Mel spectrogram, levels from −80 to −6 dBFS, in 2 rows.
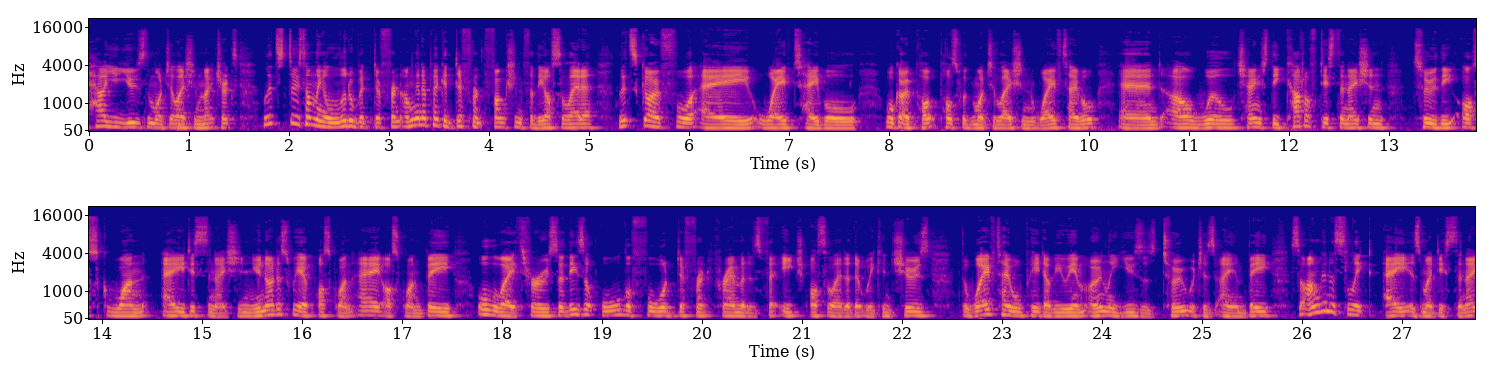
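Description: Nothing in the audio points to a technical fault at any point, with no audible defect anywhere in the signal.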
